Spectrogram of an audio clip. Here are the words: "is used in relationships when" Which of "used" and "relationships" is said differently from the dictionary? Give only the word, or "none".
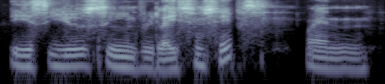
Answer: used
